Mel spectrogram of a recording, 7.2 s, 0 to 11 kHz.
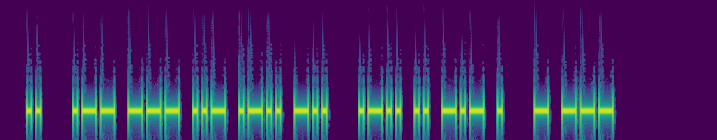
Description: Morse code, heard as a keyed tone, about 26 wpm, 700 Hz. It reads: I WOULD LIKE TO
